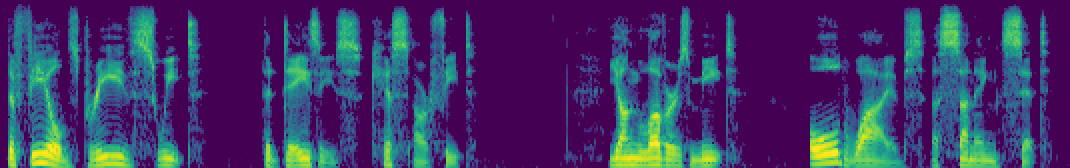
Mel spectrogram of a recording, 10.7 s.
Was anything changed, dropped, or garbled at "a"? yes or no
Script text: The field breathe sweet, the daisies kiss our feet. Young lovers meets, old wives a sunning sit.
no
